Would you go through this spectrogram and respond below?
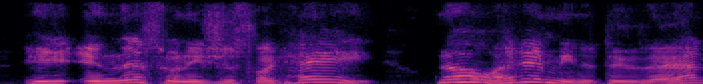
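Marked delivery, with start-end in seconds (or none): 1.4-3.5 gentle, softened, pitched-up delivery. Imitating an actor's line in a movie, soft-spoken voice. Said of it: "he softens his voice".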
